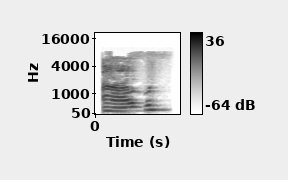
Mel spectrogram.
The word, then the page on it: OF: American English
